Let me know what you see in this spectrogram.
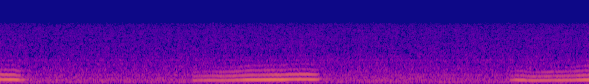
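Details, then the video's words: Pet cat snoring quietly indoors: two long droning breaths with a low harmonic tone, each lasting about a second and a half, separated by quiet pauses. "my cat snores.....!"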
